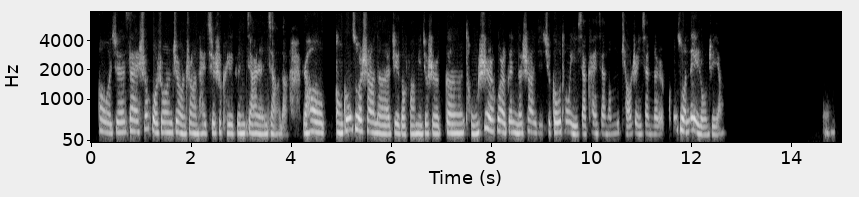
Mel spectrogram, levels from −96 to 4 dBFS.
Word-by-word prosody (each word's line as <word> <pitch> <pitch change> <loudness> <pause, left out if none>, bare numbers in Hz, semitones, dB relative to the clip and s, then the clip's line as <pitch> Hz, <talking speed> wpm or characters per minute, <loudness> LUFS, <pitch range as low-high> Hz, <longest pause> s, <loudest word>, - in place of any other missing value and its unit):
哦， 270 - -2
我 225 -2 -2
觉 235 +2 -2
得 230 +1 0
在 250 0 -1
生 310 +6 -3
活 265 -7 +3
中 230 0 -1
这 240 +2 0
种 205 -3 +1
状 210 0 0
态 210 +1 -3
其 215 +2 -3
实 230 +2 -2
可 210 -1 -3
以 205 - +1
跟 210 0 +2
家 210 0 -1
人 200 -1 +1
讲 200 -1 -4
的。 - - -10 0.3
然 215 - +3
后， 240 -1 +3 0.3
呃， 230 -2 +3
工 270 +4 +4
作 290 -4 +5
上 245 -3 +1
呢 200 -2 +2
这 210 +1 0
个 195 -1 0
方 195 +1 -2
面 205 -1 +3
就 210 - -2
是 205 -2 +1
跟 215 -1 +2
同 200 +1 0
事 290 +2 +4
或 255 0 +1
者 225 - +3
跟 235 0 -2
你 - - +2
的 215 +1 +1
上 240 0 -3
级 200 -1 -18
去 225 - -6
沟 230 +1 +3
通 240 -1 -5
一 195 -2 +1
下， 195 0 -4
看 215 +2 -7
一 210 - -5
下 210 -1 -7
能 195 -1 -11
不 200 - -18
能 220 - -13
调 190 -4 -6
整 210 0 -5
一 - - -6
下 210 +1 -7
你 195 - -14
的 190 - -3 0.2
工 285 - -10
作 280 -4 +4
内 270 0 +5
容 180 -2 -1
这 190 -1 -5
样。 180 +4 -9 2.0
嗯。 230 0 -14
215 Hz, 270 characters per minute, -20 LUFS, 205-235 Hz, 2.0 s, 作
